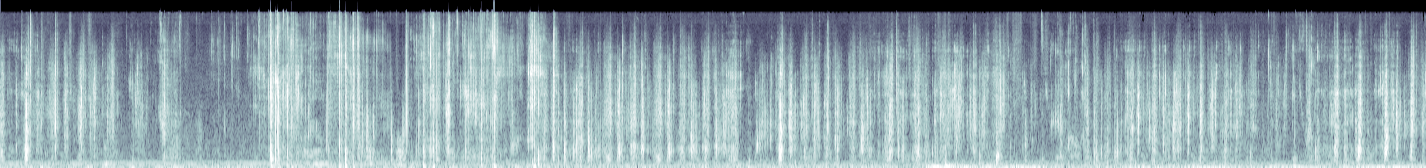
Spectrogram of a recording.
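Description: Close-miked chewing and biting of a fried sausage dipped in cheese sauce. The louder bites and chewing come from about five to eleven seconds in.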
